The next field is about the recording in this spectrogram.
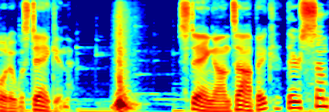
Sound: image whooshing

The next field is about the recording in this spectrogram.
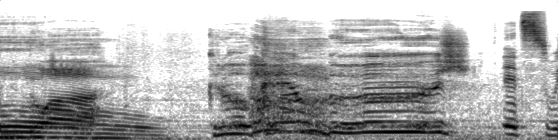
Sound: gasps

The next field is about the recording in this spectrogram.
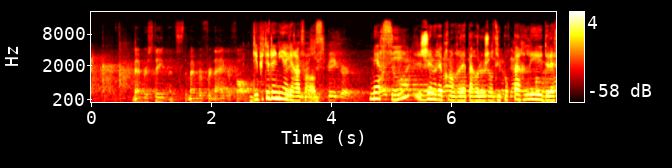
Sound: some Applause

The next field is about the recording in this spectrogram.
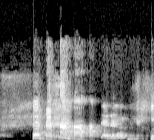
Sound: laughter

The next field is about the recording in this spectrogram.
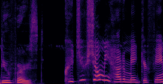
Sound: playful chatter

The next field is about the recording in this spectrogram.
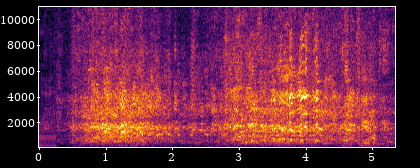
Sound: laughter

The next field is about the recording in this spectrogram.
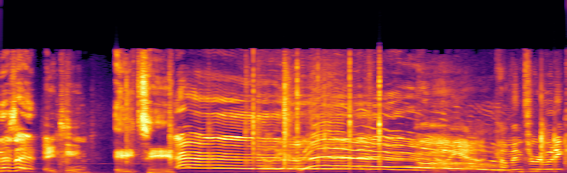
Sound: players cheering

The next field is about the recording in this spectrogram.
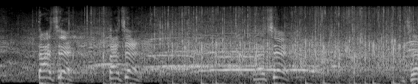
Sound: congregation cheering and applauding

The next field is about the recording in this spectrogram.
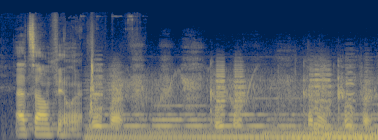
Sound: staticky voice

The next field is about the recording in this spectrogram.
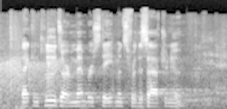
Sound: applause

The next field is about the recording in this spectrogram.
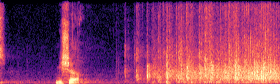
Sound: applause

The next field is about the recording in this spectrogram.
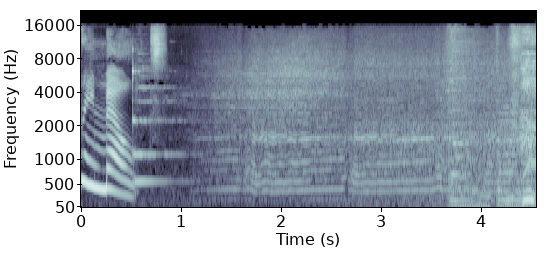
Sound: zooms; honks

